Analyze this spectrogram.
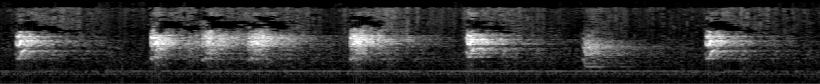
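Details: Long-tailed shrike uttering harsh, raspy squawks in short separate bursts, about seven in four seconds, with quiet gaps between, over a low steady hum.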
